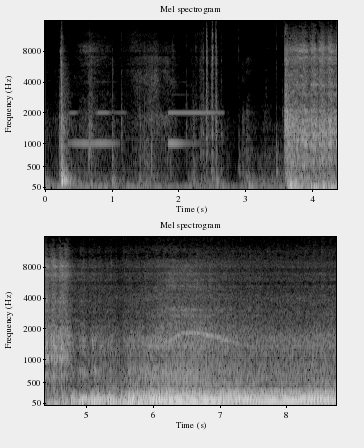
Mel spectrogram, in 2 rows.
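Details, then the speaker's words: Nissan R34 Skyline first start with rebuilt engine, turbo pipe not yet fitted: clicks, cranks, catches promptly, steady idle with faint whine from power steering low on fluid; normal start and idle. "better sounds good that noise you're hearing is the power steering it doesn't have enough fluid all right just runs"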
